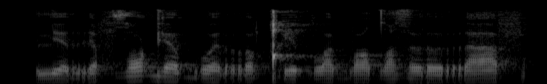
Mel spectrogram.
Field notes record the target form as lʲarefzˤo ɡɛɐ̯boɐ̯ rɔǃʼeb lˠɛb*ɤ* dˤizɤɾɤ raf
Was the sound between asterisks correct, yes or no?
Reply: yes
